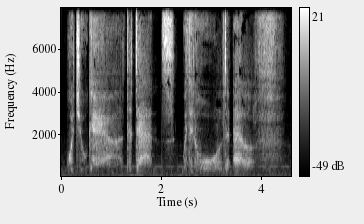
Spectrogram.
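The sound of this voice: A put-on character voice moves at a very slow pace over loud music in the background.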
